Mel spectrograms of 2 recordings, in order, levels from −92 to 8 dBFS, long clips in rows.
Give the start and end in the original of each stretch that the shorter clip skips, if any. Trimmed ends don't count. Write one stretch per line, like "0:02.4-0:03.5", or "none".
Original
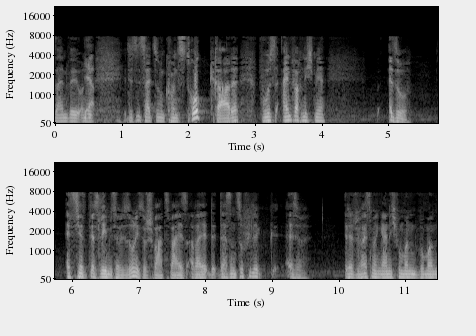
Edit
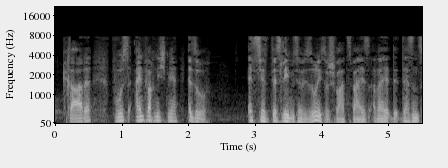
0:04.1-0:04.9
